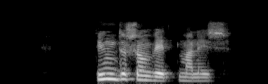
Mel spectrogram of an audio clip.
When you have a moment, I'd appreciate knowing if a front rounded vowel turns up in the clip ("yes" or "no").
yes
